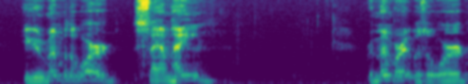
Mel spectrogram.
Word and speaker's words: Samhain: It's actually pronounced Samhain.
